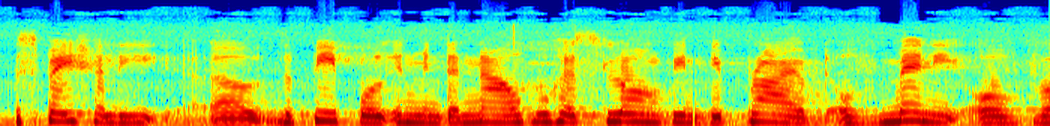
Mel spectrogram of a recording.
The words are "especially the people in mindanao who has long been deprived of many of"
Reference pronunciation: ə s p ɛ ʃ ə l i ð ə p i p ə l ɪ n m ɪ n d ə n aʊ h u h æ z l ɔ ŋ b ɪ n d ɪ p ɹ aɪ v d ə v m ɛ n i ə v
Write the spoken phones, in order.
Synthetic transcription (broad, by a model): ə s p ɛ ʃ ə l i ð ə p i p ə l ɪ n m ɪ n d ə n aʊ h u h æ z l ɔ ŋ b ɪ n d ɪ p ɹ aɪ v d ə v m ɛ n i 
